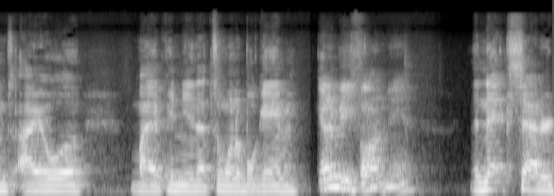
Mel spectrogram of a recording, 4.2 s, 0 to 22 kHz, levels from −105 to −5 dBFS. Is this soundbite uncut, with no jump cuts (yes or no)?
no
